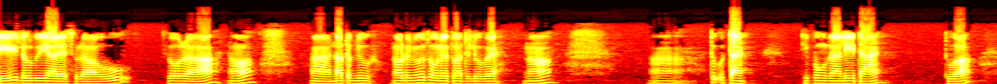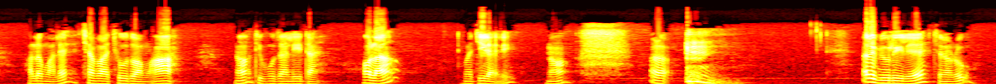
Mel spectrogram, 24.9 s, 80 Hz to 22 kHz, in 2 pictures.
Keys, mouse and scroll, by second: 1.6-4.6 drag, 6.8-9.8 middle drag, 10.1-15.2 middle drag, 19.7 scroll down 3, 20.2-23.3 middle drag, 24.6-24.9 middle drag.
